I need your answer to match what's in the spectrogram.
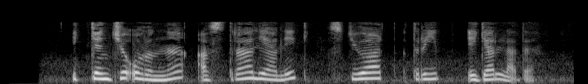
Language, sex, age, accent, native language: Uzbek, female, 18-24, Samarqand, Uzbek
